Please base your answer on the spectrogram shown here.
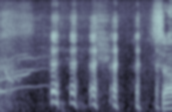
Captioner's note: laughing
